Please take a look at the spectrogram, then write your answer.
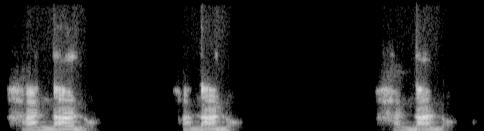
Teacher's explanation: Hanano with that glottal stop o, or sometimes it's just pronounced hanano.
